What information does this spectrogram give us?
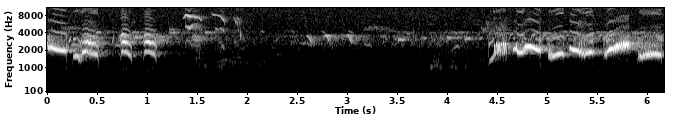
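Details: Eurasian blackbird singing in Castricum, the Netherlands: loud, low fluting warbled phrases opening the stretch, a quiet pause, then a rich run of rising whistled notes. A constant high twittering chorus of other birds fills the background.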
